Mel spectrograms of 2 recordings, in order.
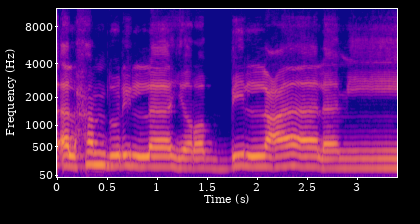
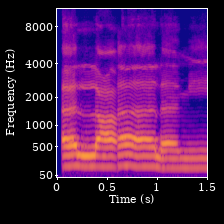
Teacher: هذا المد العارض يمد حركتين أو أربعة أو ستة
